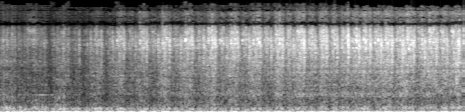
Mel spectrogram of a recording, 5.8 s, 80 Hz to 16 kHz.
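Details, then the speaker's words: 1968 Triumph TR250, started after sitting all winter outside under cover on very old gas: low idle rumble with an uneven beat, stumbling three or four times a second; slight misfire at idle, still runs; about 50 psi warm oil pressure. "But it still runs. Misses a little bit, but not bad."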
